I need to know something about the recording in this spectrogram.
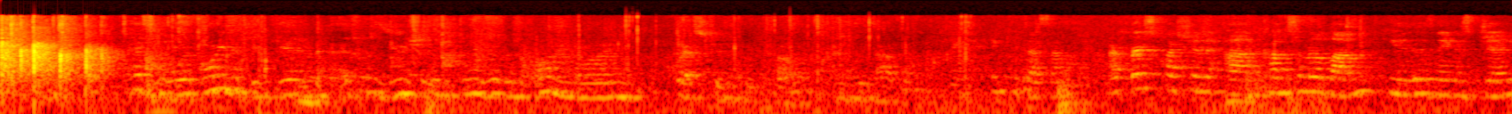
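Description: A woman speaks calmly into a microphone in a hall.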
